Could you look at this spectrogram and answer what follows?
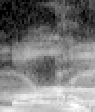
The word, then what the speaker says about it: Maura: It's because there's a U, so it's M-A-U-R-A. – Yeah. – But I think that U is actually silent.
